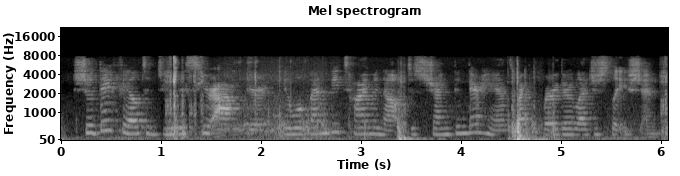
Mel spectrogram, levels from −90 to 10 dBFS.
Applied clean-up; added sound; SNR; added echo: none; Car; 0 dB; none.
